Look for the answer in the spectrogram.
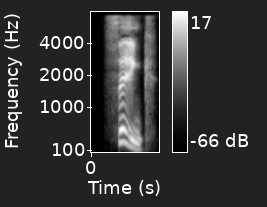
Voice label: "THINK", English; english sounds review quiz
